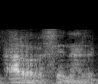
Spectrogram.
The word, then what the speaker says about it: Arsenal: Sí, Arsenal, con acento en la A inicial, Arsenal, o sea, por el Arsenal de Londres, no por Arsenal de Sarandí o Arsenal de Sarandi, como prefieran, ¿no?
